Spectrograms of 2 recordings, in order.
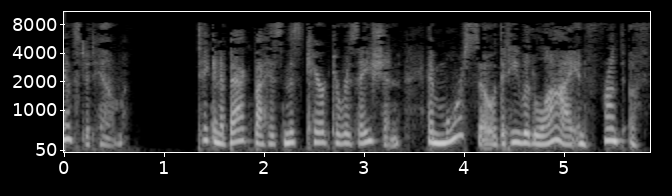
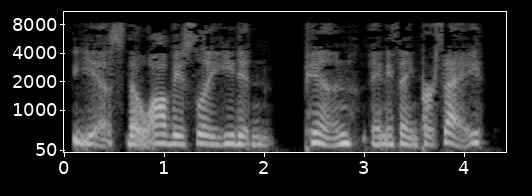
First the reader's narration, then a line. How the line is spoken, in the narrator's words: Kirk chuckled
